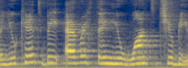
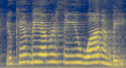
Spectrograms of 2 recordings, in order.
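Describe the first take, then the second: First: Want to is said in full, more slowly. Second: Want to is reduced to wanna, more quickly. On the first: The speaker calls it wrong. "Veja como trava, né?" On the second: The speaker calls it right. "bem mais rápido"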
